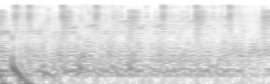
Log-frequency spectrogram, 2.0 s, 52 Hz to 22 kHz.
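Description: Electronic acid-style techno played live on a Korg Electribe 2 Sampler with a Novation Bass Station II. The deep repeating beat drops out right at the start, leaving sharp high percussive ticks over a busy, textured synth layer.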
